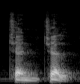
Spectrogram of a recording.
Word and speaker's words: चंचल: देखते हैं क्या है चंचल चंचल च से पहले आपके पास में अनुस्वार आया है तो इसलिए चौ का जो पंचम अक्षर है उसका प्रयोग यहां पे किया जाएगा चंचल आगे देखें पंजाब ज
